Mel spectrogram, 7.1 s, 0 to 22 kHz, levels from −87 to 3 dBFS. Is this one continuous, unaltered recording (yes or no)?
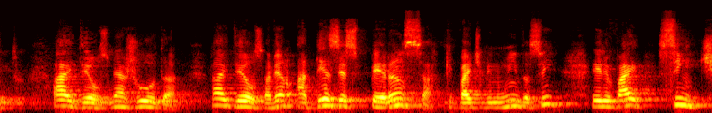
no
